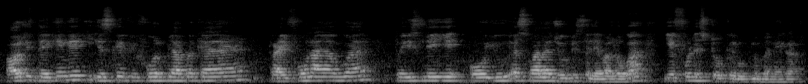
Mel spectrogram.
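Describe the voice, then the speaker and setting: A man teaching a shorthand lesson step by step, often stopping to ask if it is clear. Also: on the high side, fairly even intonation, normal speed, few pauses, darkish tone, slight background noise. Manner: explains step by step, keeps checking "clear?". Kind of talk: classroom lecture. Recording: echoey room, mic far off.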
